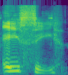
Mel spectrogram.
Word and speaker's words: Acey: Um but it's pronounced AC.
